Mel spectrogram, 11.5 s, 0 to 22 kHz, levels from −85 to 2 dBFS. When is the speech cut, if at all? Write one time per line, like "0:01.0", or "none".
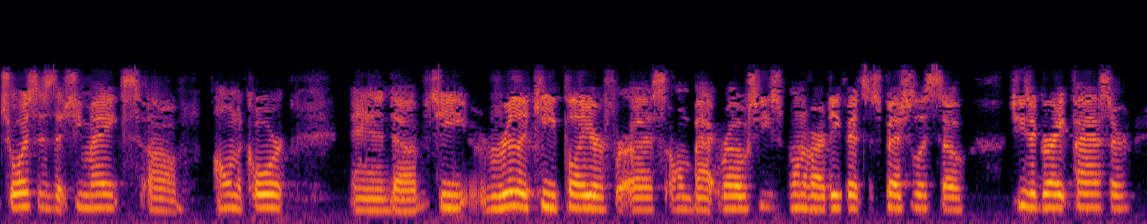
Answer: none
